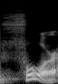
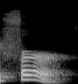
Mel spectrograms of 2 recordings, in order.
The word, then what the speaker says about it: for: When I say thank you for, I don't say for, I say fur, because it's not stressed.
